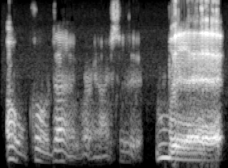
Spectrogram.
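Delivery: ordinary talk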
